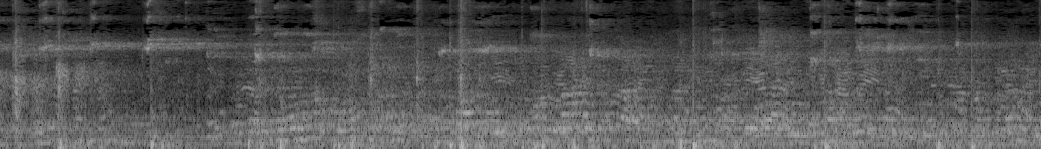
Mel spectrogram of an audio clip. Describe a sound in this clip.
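A basketball bounces on a hard court floor.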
